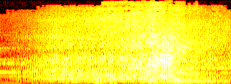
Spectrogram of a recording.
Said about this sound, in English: gets in a car and drives.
